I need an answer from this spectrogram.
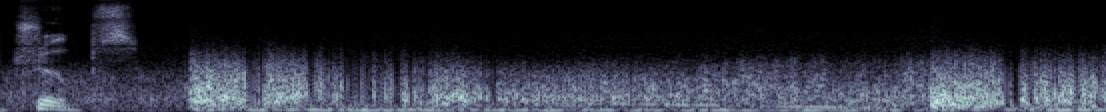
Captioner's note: artillery explode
